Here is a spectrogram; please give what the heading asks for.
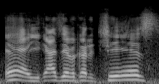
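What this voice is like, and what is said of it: Bad put-on Boston accent. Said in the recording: “Your Boston accent is literally the worst. ... It's not even close.”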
